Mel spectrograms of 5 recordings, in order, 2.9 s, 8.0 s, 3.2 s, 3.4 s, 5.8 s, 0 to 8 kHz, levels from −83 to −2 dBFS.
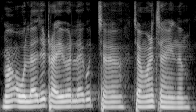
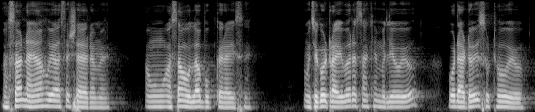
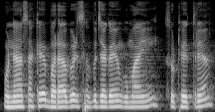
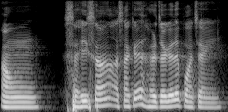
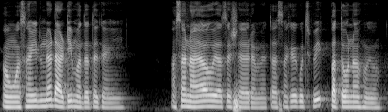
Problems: none marked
